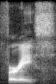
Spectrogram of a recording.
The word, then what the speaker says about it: Farace: It's Farace. Farace? Yeah, here in Italy, Farace.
